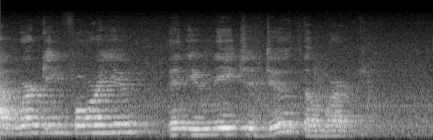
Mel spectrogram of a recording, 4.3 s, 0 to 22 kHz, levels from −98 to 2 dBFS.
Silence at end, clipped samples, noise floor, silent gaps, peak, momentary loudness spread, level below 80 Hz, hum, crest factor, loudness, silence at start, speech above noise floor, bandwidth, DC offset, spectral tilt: 0.05 s; under 0.1%; -40 dBFS; none; -2 dBFS; 12 LU; -74 dBFS; none; 16 dB; -17 LUFS; 0 s; 23 dB; 9 kHz; under 0.1%; -7 dB/octave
